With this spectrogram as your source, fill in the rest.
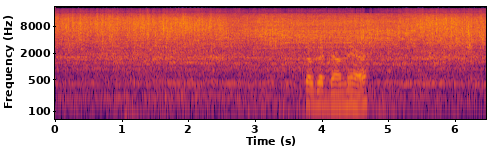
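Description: Water rushes steadily through an RV's plumbing lines as the system is refilled during spring unwinterizing, a continuous hiss with a brief spoken remark partway through.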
